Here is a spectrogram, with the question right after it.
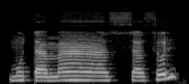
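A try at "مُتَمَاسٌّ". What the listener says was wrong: Tidak dipecah. Tidak dipecah.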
